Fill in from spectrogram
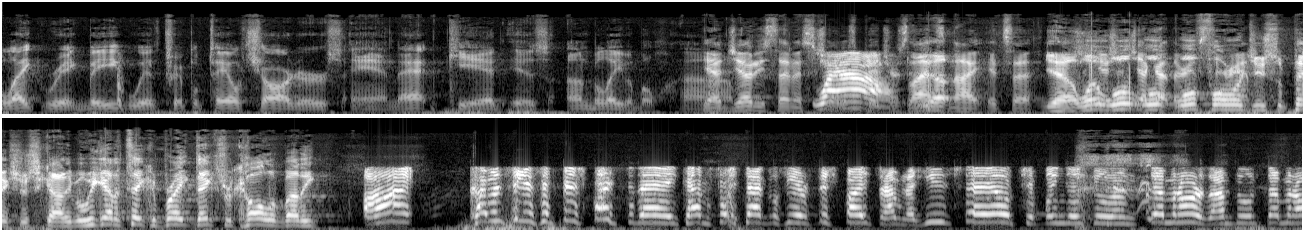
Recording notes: do the show live from Steinhatchee River Club!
